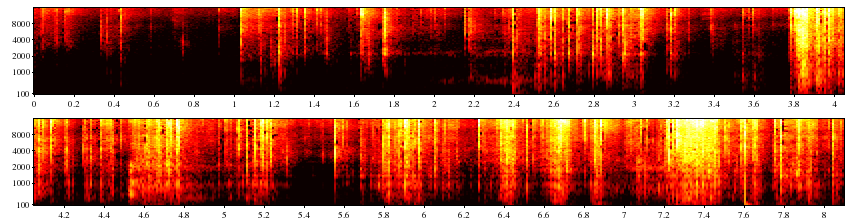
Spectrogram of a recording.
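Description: Foil wrapper of a Pokémon trading card booster pack crinkling and tearing as it is handled and opened: light scattered crackles at first, then dense, louder crinkling from about four seconds in.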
